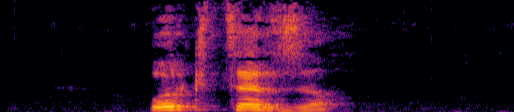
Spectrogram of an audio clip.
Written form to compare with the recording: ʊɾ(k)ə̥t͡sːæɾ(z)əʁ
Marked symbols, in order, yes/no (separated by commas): yes, yes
